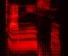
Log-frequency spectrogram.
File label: "kanisu", saliva, to spit, Wamesa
